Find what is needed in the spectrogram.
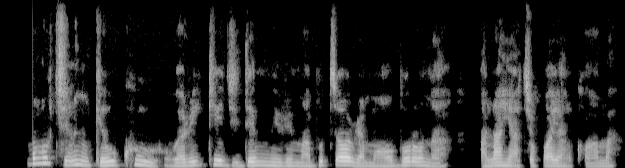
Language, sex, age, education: Igbo, male, 15-29, secondary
